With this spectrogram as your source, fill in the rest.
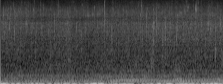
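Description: Onions sizzle and fry steadily in a hot pan, with soft scraping of tongs as they are stirred; a continuous close crackle with no talking.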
